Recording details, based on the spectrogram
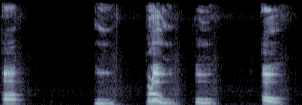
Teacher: जिन स्वरों के उच्चारण में जीभ का पश्च भाग कार्य करता है उन्हें पश्च स्वर कहा जाता है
